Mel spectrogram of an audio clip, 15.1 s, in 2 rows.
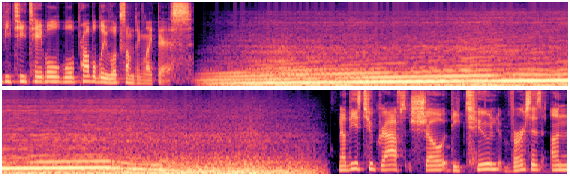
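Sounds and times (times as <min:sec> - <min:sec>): car engine revving at full throttle: 0:02.6 - 0:11.9.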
